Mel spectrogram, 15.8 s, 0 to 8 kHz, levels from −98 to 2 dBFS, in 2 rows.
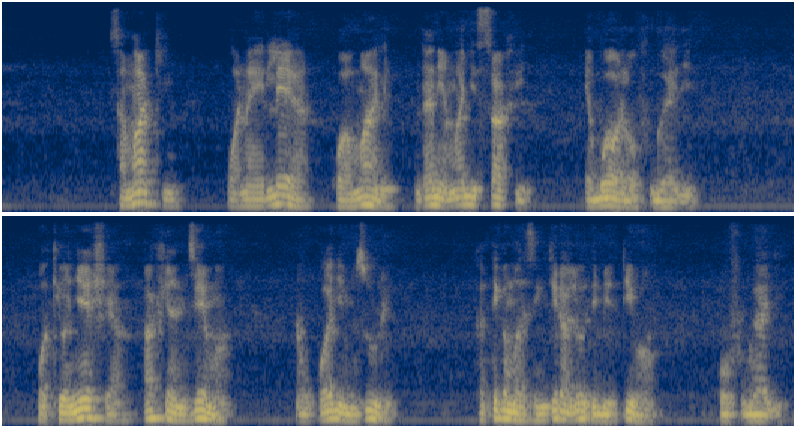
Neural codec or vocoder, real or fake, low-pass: codec, 44.1 kHz, 7.8 kbps, DAC; fake; 7.2 kHz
